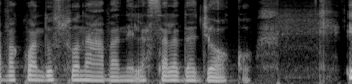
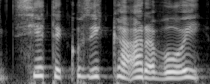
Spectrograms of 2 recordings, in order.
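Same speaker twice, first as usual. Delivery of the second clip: higher, louder and slow; heartfelt thanks; 7 semitones higher, 6 dB louder than usual. Acted. Ortensia thanking Kendra for her kindness, slow and heartfelt. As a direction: draw it out with teary gratitude.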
